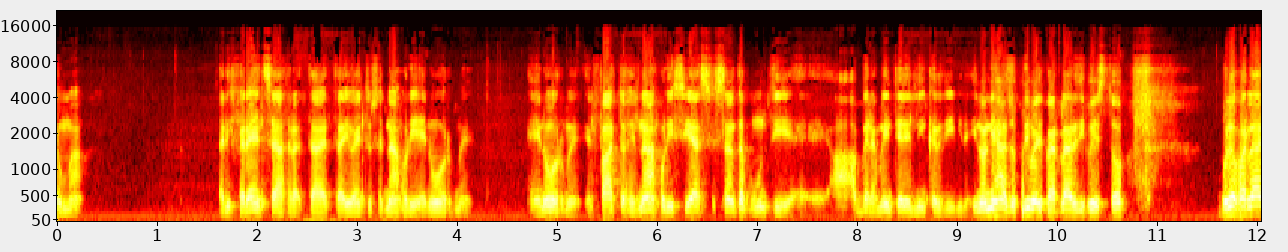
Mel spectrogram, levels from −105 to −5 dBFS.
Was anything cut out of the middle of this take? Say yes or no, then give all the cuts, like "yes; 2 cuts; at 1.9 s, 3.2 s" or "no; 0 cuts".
no; 0 cuts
